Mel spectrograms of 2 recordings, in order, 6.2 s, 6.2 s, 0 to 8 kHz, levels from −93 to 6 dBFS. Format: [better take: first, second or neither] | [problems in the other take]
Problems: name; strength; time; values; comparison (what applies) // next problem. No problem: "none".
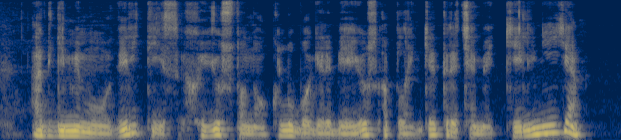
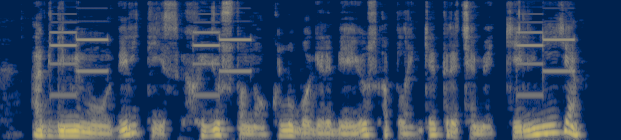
first | noise reduction (classical method Wiener filter)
